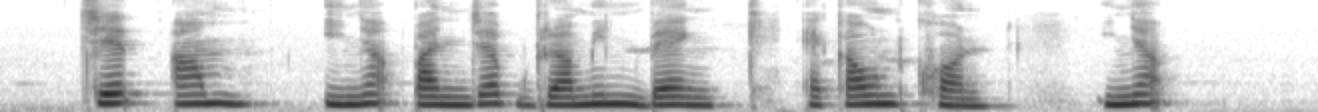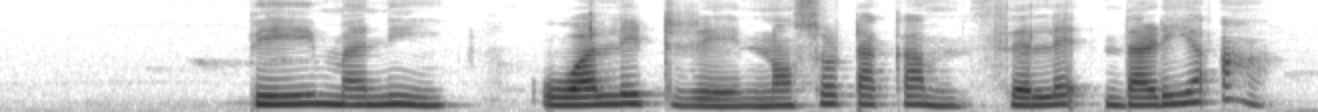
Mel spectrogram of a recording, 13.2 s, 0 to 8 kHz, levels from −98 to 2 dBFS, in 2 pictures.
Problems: none marked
